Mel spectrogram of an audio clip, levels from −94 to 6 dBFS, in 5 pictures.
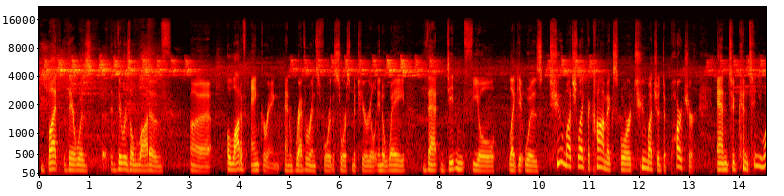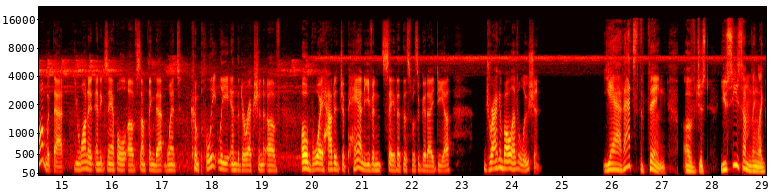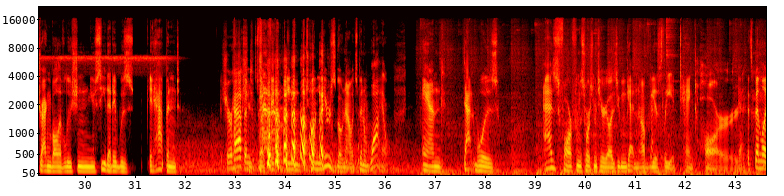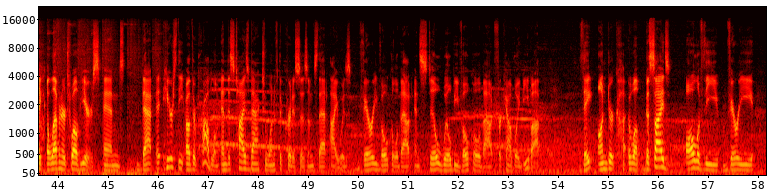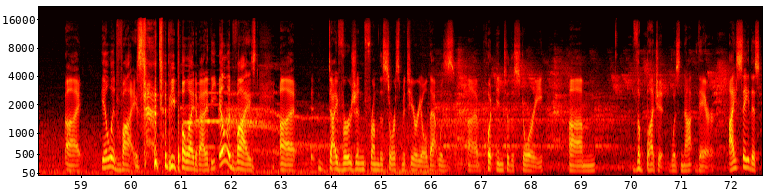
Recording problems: animal sounds; noticeable; throughout; 10 dB below the speech

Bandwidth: 16.5 kHz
